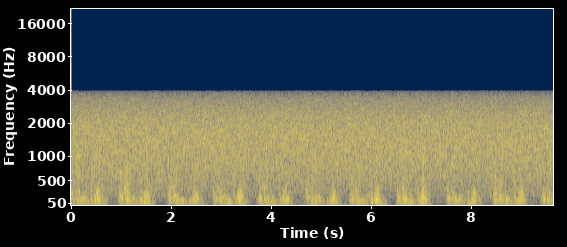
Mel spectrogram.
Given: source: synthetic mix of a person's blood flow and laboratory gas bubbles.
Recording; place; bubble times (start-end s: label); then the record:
Doppler ultrasound of blood flow; precordium
4.65-4.69 s: bubbles
5.29-5.38 s: bubbles
5.62-5.74 s: bubbles
7.00-7.15 s: bubbles
7.58-7.65 s: bubbles
8.36-8.69 s: bubbles
From the record:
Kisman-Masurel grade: 121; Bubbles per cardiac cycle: 1 to 2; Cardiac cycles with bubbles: 10 to 50%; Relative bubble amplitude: barely perceptible (0.100 to 0.250); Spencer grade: 2 (many but less than half of the cardiac periods contain bubble signals, singularly or in groups); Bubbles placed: anywhere in the cardiac cycle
